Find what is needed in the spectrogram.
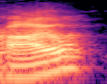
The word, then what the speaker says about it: Heil: They can find me at FF Tyler Heil, and that's H-E-I-L.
